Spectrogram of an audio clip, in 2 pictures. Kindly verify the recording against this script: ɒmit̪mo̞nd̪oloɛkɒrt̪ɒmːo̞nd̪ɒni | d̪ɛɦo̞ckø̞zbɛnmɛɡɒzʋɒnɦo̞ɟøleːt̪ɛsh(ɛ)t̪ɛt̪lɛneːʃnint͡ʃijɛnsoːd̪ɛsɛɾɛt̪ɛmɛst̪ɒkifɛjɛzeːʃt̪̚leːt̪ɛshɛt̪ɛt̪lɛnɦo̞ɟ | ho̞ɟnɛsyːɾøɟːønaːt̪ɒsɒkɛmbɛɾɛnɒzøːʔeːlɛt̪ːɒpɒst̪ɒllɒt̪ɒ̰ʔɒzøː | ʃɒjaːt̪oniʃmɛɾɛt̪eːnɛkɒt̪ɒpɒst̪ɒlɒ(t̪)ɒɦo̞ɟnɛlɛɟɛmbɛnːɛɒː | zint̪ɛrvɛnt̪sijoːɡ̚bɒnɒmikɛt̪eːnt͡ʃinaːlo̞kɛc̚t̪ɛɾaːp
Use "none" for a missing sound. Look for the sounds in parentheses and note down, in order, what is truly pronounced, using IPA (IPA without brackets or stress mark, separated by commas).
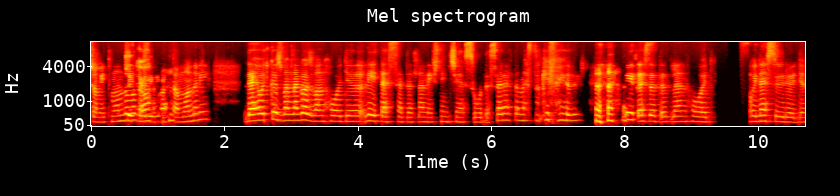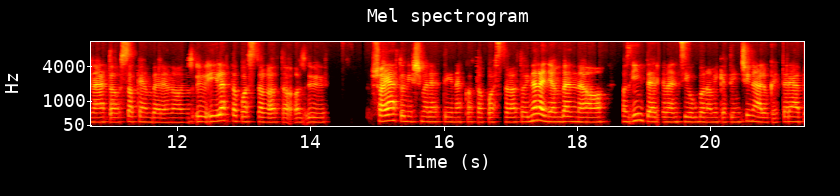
ɛ, t̪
